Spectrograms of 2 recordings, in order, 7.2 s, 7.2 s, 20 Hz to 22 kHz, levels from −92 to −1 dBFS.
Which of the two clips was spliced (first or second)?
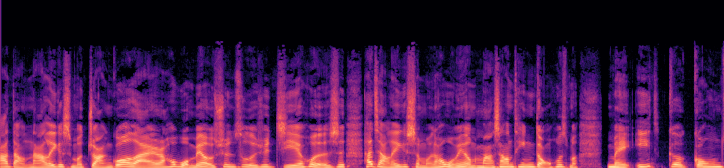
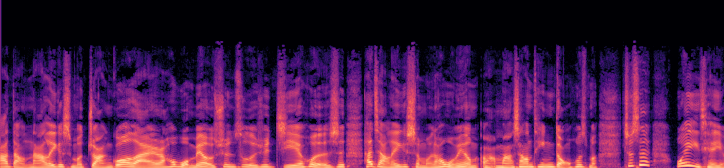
first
